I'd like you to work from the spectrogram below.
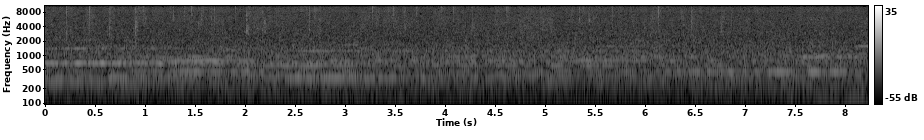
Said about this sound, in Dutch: En je hoort door een klein raampje dat open staat het geluid van knapperend hout in de open haard.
